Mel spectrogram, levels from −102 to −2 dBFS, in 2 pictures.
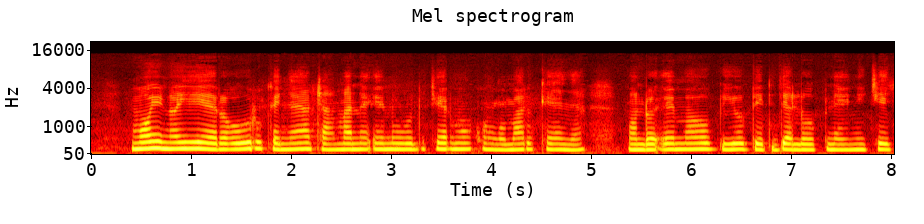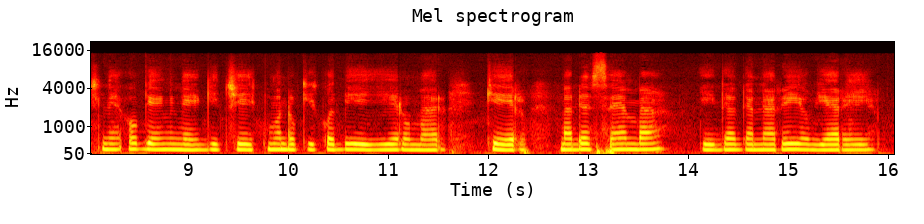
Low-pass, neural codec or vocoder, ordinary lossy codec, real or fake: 14.4 kHz; codec, 32 kHz, 1.9 kbps, SNAC; MP3, 96 kbps; fake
